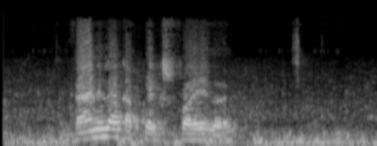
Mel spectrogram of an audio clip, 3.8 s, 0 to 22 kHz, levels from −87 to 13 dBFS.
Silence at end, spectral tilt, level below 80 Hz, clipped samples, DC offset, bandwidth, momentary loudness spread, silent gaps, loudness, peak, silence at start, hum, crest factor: 0 s; -5.5 dB/octave; -34 dBFS; under 0.1%; under 0.1%; 14 kHz; 16 LU; none; -19 LUFS; -4 dBFS; 0 s; none; 16 dB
